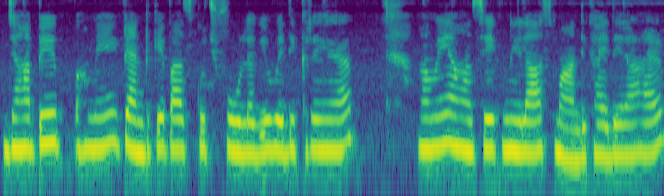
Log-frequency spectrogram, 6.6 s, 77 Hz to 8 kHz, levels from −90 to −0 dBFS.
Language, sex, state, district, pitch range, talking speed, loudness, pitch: Hindi, female, Punjab, Pathankot, 225-245 Hz, 205 wpm, -14 LUFS, 235 Hz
